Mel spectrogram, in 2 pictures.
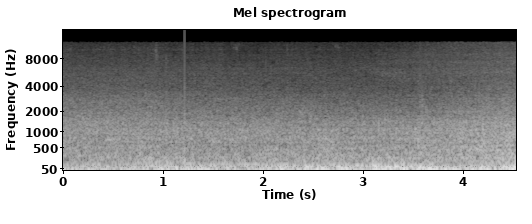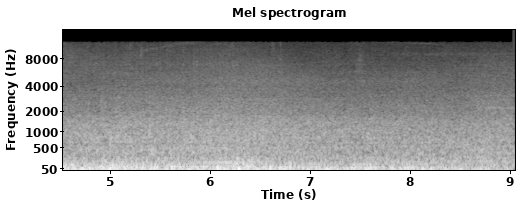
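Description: City street traffic: a steady rumble of passing cars and engines, growing louder about halfway through.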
